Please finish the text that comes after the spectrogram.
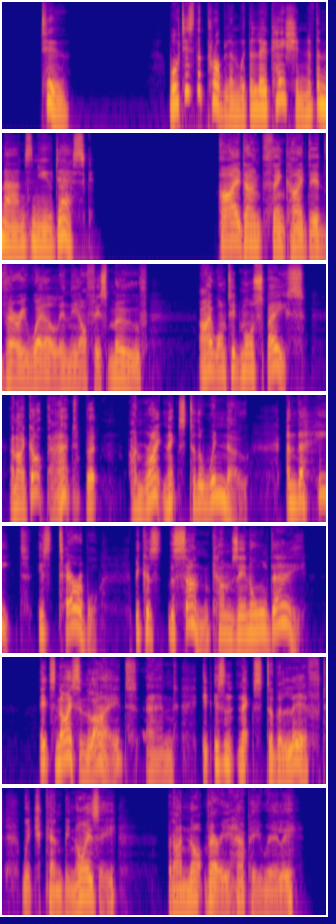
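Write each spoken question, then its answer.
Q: What is the problem with the location of the man's new desk?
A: It's too hot next to the window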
